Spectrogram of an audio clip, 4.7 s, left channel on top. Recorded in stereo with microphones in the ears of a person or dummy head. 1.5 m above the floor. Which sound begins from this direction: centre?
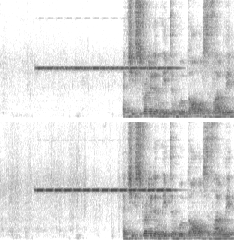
A man speaking, at 2.5 s.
